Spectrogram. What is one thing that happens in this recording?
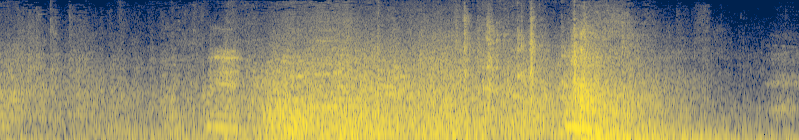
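A young girl grunts with effort.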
